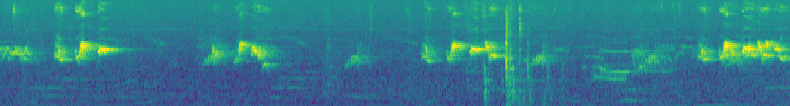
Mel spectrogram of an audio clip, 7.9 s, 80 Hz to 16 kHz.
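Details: Red-whiskered bulbul at a trap, its fighting song used as a lure, December 2015; rich chattering warbles repeated every second or two, with a sharp click or wing sound near the middle.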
